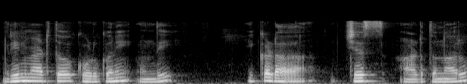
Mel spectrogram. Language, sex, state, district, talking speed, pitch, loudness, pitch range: Telugu, male, Telangana, Adilabad, 100 wpm, 150 Hz, -15 LUFS, 130-155 Hz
